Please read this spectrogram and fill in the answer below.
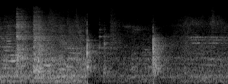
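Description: Lacquered box and lid being handled and set down on a table, with a few light clacks; the clearest come about a second in and at about a second and a half.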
